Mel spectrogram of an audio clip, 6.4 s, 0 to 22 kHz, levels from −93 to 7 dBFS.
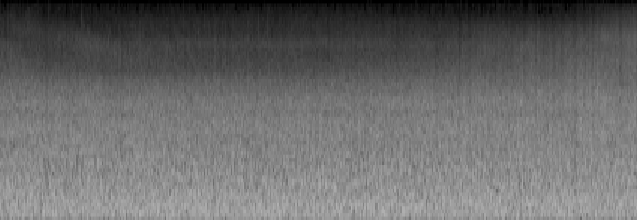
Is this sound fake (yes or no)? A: yes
